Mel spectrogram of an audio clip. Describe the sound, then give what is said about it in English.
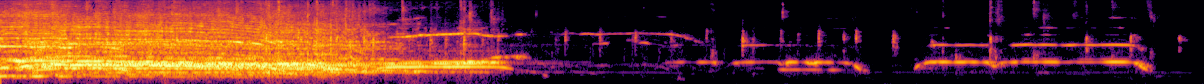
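A crowd gives one big federation cheer for everybody, bursting into a loud, sustained cheer of mixed shouts and whoops for a few seconds, then quickly dying away, leaving scattered voices and murmurs. “Let's give one big giant federation cheer.”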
